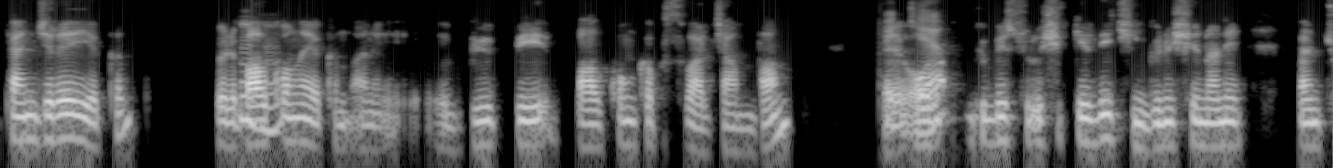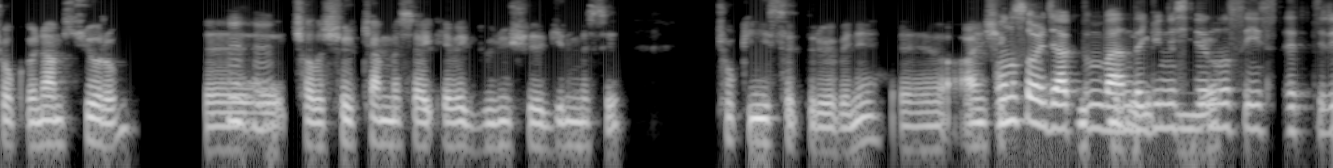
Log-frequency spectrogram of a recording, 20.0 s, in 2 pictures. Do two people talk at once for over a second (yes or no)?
yes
